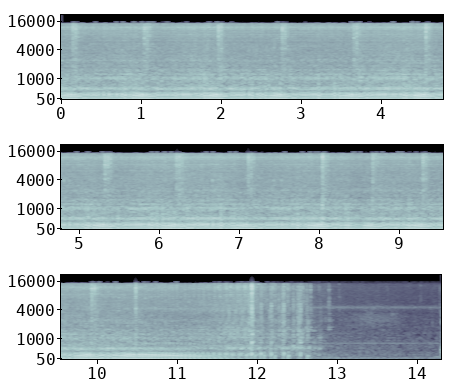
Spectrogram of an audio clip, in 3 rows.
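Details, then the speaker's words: New Predator 6.6 HP 224cc OHV horizontal-shaft gas engine, first test run, run dry deliberately for storage: runs steadily, then surges and dies out around twelve seconds as the fuel runs out, then silence. "that's what it sounds like when it runs out of fuel always a good idea to run these out of fuel when you're when you're going to park them for a while"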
